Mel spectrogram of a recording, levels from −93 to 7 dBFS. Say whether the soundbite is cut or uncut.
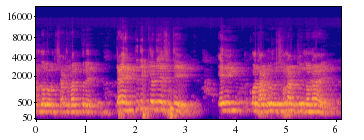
uncut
